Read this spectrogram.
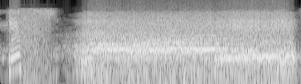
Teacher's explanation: حمزہ صاد زیر اس. صاد میں سیٹی کی آواز پیدا ہوگی اور صاد کو پر پڑھیں گے اور صاد ساکن ہے، سکون ہلنے نہ پائے.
